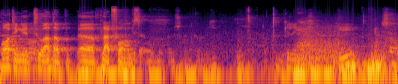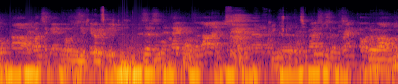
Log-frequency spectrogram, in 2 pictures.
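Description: A second man answers into a microphone, heard through loudspeakers.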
